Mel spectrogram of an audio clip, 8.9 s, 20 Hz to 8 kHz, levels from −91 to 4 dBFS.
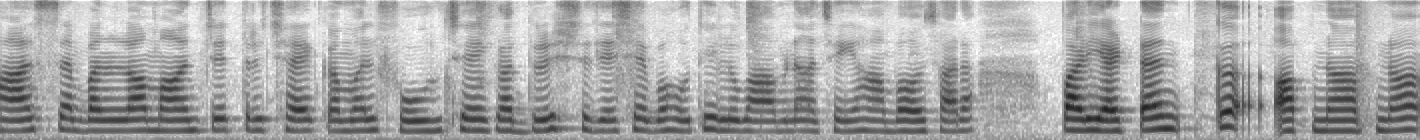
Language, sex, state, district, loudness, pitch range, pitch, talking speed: Angika, female, Bihar, Bhagalpur, -20 LUFS, 225-240 Hz, 230 Hz, 150 wpm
